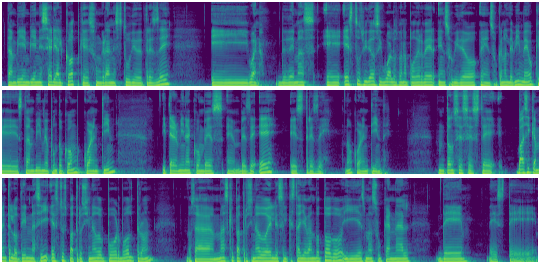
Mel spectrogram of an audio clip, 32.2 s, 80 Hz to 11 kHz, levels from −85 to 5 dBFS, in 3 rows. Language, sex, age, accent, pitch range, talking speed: Spanish, male, 20-39, Mexican, 110-125 Hz, 145 wpm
